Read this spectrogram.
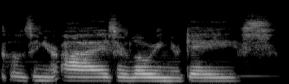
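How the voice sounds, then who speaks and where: With a low-pitched, monotone voice on a dry recording, a female teacher leads a guided meditation. She speaks gently and slowly, with long silences between brief phrases.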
